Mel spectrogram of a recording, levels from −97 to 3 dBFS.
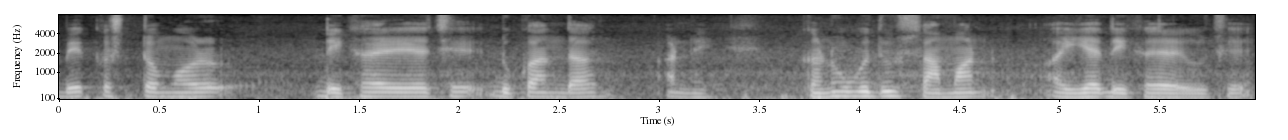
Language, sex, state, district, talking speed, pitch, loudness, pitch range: Gujarati, male, Gujarat, Gandhinagar, 140 wpm, 145 Hz, -18 LUFS, 140-155 Hz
